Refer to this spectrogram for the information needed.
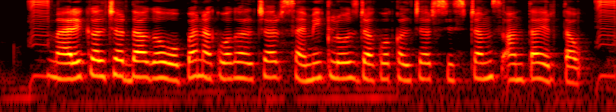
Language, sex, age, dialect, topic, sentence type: Kannada, female, 18-24, Northeastern, agriculture, statement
